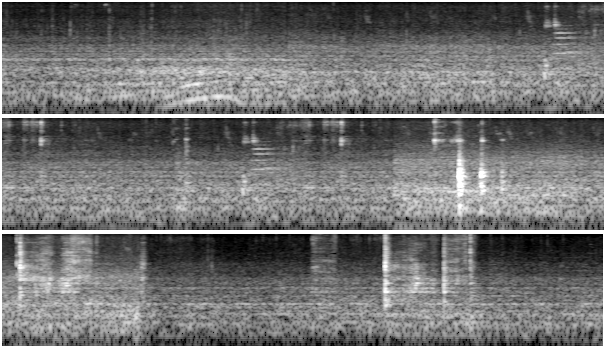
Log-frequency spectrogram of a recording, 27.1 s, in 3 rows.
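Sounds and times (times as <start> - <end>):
metal clinks against pot: 15.5 - 16.4.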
